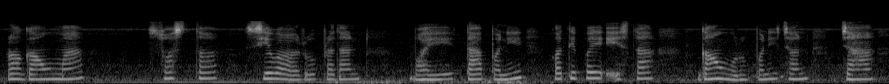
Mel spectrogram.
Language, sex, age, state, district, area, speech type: Nepali, female, 30-45, West Bengal, Darjeeling, rural, spontaneous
